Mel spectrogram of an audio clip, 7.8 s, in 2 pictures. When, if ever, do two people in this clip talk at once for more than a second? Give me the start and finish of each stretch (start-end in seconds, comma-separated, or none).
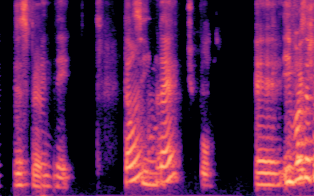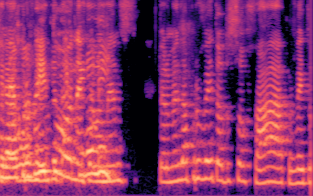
3.6-5.4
